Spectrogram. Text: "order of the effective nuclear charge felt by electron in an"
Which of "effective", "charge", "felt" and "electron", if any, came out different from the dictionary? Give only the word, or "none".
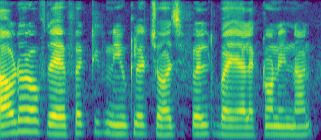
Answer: none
